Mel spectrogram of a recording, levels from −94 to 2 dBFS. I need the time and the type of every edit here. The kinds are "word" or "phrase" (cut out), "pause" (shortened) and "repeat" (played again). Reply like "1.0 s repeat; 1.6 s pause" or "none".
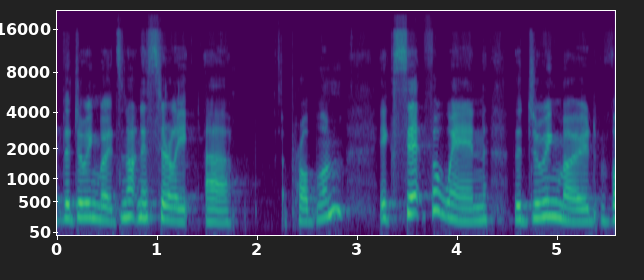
none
